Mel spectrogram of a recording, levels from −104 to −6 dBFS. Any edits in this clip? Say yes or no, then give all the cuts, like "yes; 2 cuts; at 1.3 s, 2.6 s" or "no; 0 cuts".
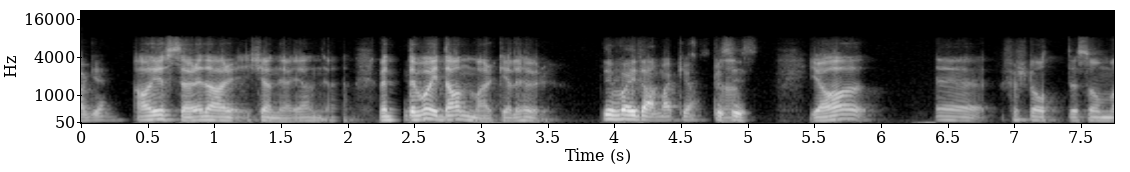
no; 0 cuts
